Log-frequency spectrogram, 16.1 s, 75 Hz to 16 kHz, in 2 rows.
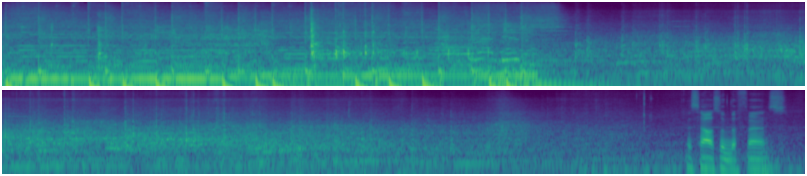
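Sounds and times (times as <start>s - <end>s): skateboard wheels rolling on concrete: 0.0s - 15.3s.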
